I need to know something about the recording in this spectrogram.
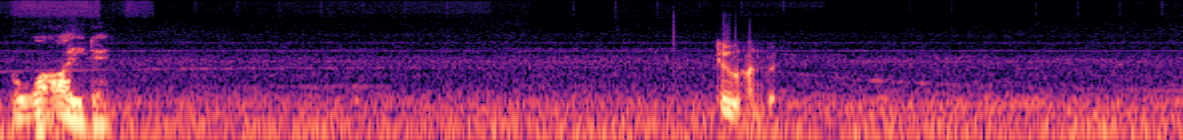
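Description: Jet engines drone with a steady low roar.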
